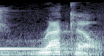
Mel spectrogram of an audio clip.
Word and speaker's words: rakal: The Hebrew word trading is, well, we spell it in the English, Rakel. R-A-K-A-L.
